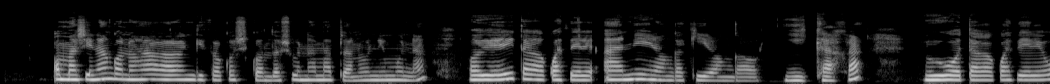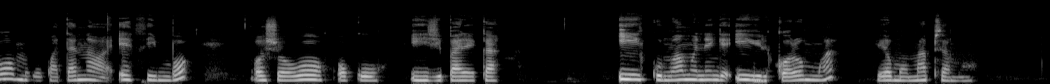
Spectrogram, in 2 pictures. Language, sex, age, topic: Oshiwambo, female, 18-24, agriculture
